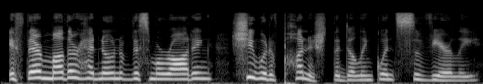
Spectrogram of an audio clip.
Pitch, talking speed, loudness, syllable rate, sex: 240 Hz, 185 wpm, -17 LUFS, 5.6 syllables/s, female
